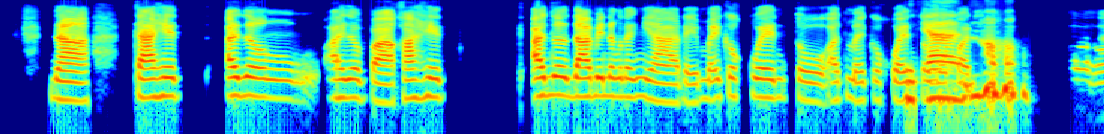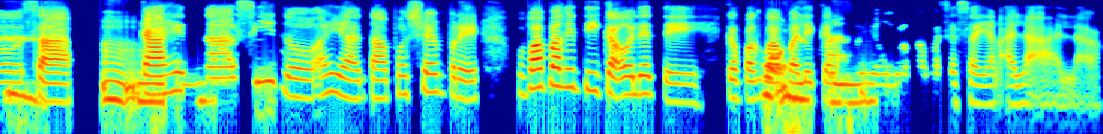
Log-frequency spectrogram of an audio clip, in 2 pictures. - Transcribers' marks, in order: laughing while speaking: "oo"; other background noise
- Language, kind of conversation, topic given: Filipino, unstructured, Ano ang pinakamaagang alaala mo na palagi kang napapangiti?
